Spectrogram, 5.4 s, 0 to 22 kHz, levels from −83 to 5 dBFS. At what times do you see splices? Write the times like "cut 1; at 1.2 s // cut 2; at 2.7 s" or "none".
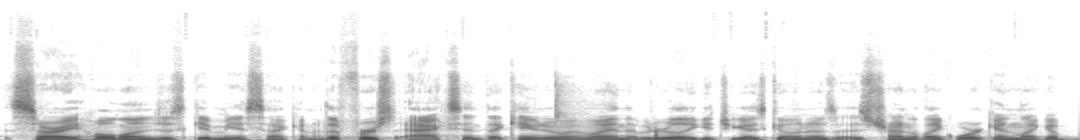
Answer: cut 1; at 1.5 s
